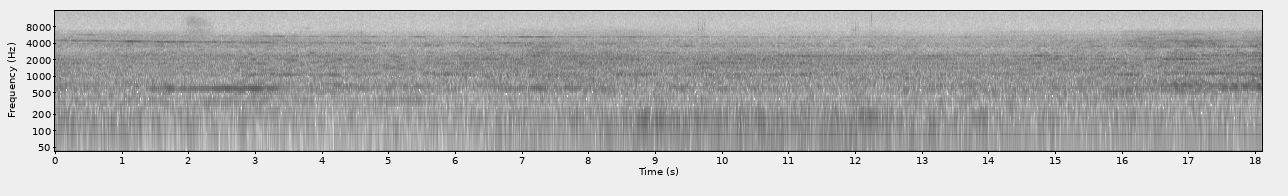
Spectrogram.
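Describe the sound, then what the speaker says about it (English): A United Boeing 767 jet at Zurich Airport rumbles steadily on runway 28 before departing to Newark, a continuous, fairly distant roar of engines holding even in loudness throughout. "we are patiently waiting for the United 767 departing to Newark on runway 28"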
